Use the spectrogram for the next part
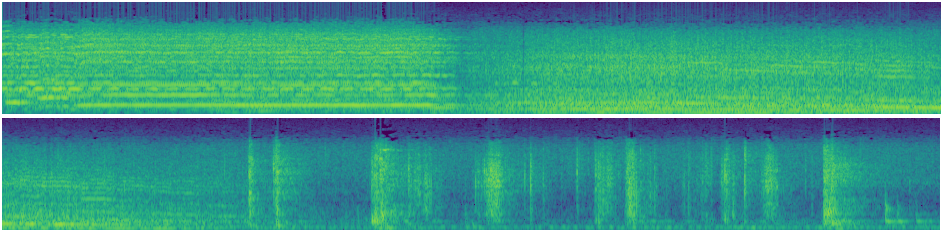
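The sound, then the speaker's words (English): A car engine is started and whirs with a steady hum, then roars into a loud rev that sweeps down in pitch as the car drives on, followed by a run of sharp, irregular bursts. “Well, let's get this car started.”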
